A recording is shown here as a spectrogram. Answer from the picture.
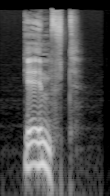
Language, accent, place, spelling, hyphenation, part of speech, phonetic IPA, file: German, Germany, Berlin, geimpft, ge‧impft, verb / adjective, [ɡəˈʔɪmp͡ft], De-geimpft.ogg
- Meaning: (verb) past participle of impfen; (adjective) vaccinated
